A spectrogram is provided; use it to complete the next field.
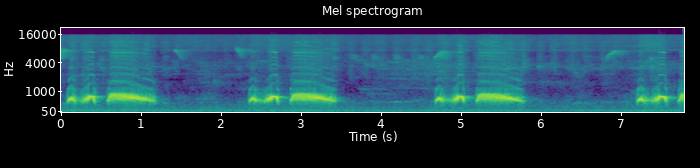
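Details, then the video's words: Female spotted dove calling the male: phrases of two short rising coos followed by a long, slightly falling drawn-out coo, repeated about every 2.4 seconds, four phrases in all, with a low hum underneath. "Suara burung derkuku betina memanggil jantan."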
